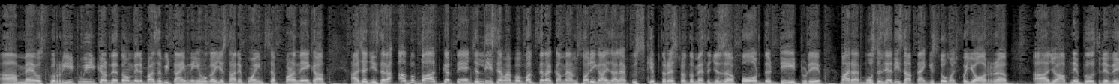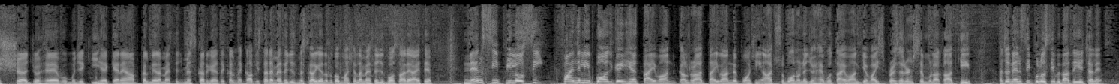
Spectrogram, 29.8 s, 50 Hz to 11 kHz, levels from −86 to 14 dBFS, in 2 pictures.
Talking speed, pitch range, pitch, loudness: 245 wpm, 140-180 Hz, 155 Hz, -17 LUFS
